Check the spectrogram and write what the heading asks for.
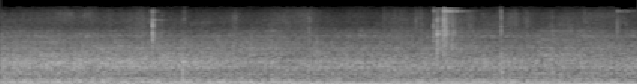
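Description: Steady outdoor background noise with a low hum, broken by two faint, sharp clicks about a second in and near three seconds.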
